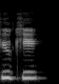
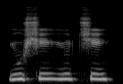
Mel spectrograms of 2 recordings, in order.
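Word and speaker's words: Yuqi: It's not Yuki. It's more like Yuchi.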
